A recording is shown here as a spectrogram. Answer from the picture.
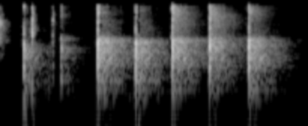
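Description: Hand clapping in applause: about ten sharp claps, irregular at first, then settling into an even beat of about four claps a second before stopping suddenly.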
